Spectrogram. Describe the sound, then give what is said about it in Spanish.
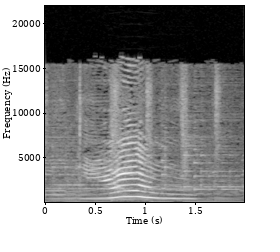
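A person mimics a cat with one drawn-out, rising and falling meow, voiced fairly loud against a faint low hum. “Y maullaré por ti.”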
